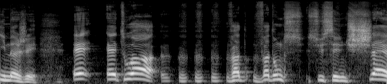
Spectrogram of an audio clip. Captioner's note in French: Voix d'imitation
